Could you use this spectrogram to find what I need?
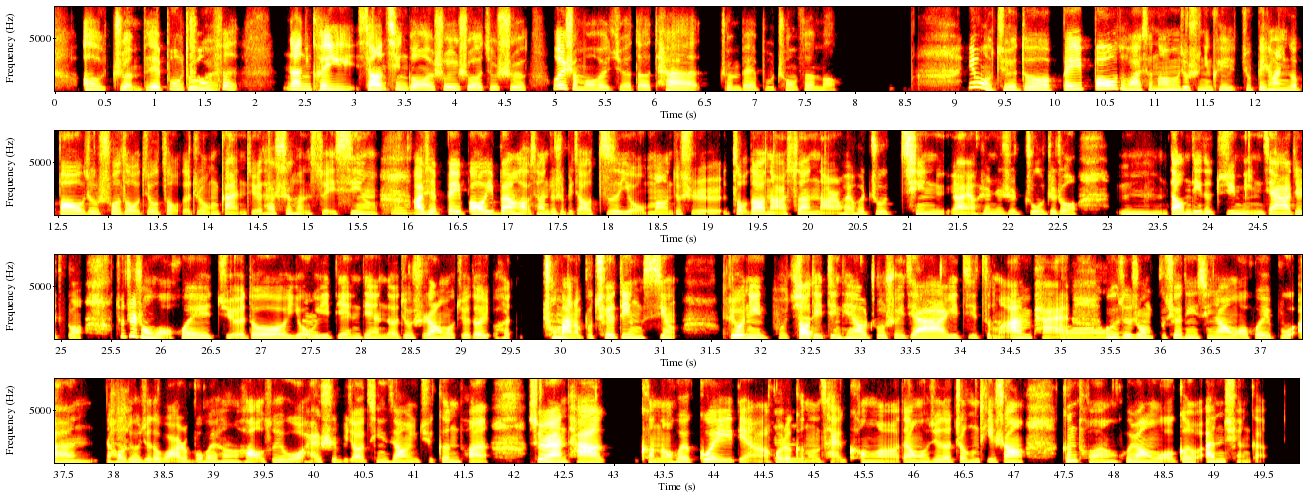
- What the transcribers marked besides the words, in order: none
- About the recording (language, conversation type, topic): Chinese, podcast, 你更倾向于背包游还是跟团游，为什么？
